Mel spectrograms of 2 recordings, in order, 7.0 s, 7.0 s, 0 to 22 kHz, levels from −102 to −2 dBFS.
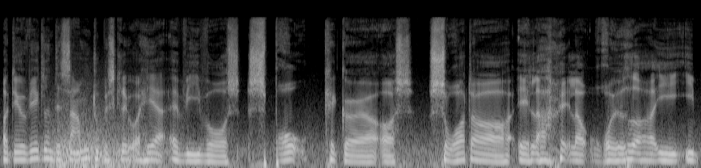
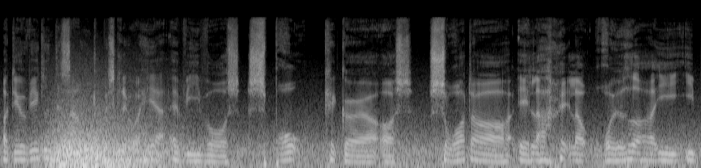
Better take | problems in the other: first | wind noise on the microphone; heavy; 1 dB above the speech; occasional gusts in the first

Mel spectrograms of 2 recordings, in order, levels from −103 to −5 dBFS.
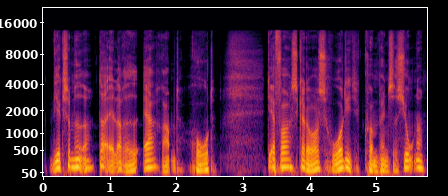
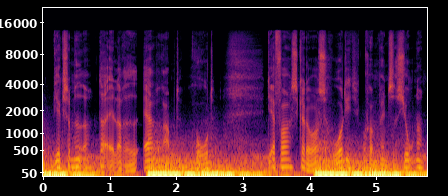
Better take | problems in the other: first | low rumble; loud; throughout; 7 dB below the speech

